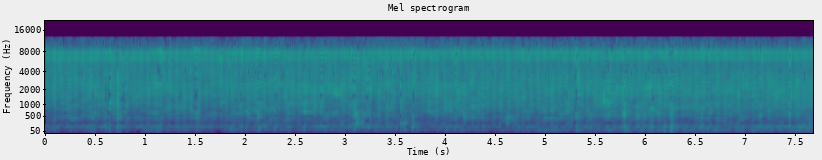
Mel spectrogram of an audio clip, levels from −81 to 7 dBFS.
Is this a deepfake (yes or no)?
yes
